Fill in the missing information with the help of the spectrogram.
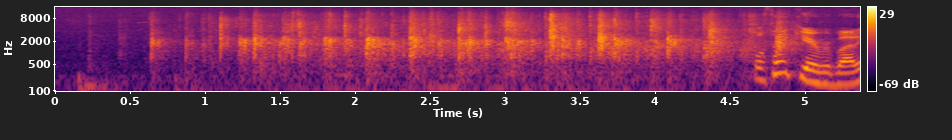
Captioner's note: applause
